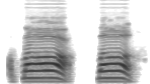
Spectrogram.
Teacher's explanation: Itu adalah di ujung lidah bertemu dengan pangkal gigi atas, kemudian isti'la ditebalkan, pangkal lidahnya sedikit dinaikkan ketika melafalkannya. Akan tapi ketika dia berharokat fathah, bukan bibirnya yang dimonyongkan, bukan to, tapi to. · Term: huruf to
